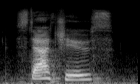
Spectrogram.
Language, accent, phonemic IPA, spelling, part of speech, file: English, US, /ˈstæt͡ʃuz/, statues, noun / verb, En-us-statues.ogg
- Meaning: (noun) 1. plural of statue 2. A children's game in which the players have to stand still without moving while being looked at; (verb) third-person singular simple present indicative of statue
